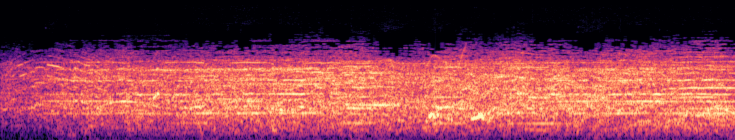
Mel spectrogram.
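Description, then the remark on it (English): A large crowd celebrating in a busy downtown street, a dense, steady roar of many overlapping voices and shouts that stays loud and unbroken throughout. “We'll let you listen to this crowd once more.”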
